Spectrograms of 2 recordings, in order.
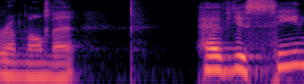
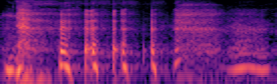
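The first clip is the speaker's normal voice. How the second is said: laughing; 4 semitones higher, 4 dB quieter than usual. Real, not acted. Laughing at Pea Brain question.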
